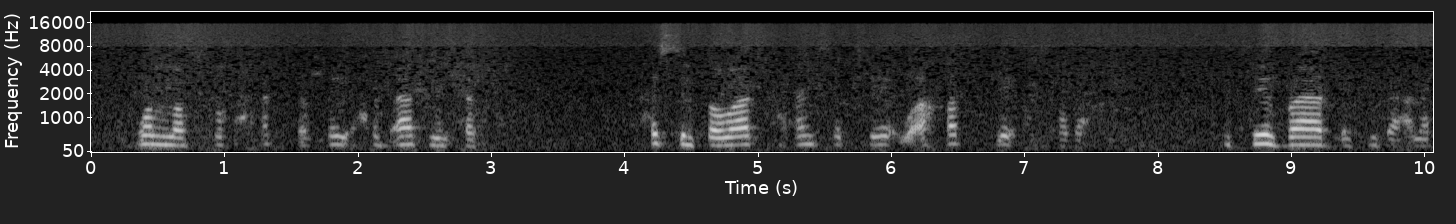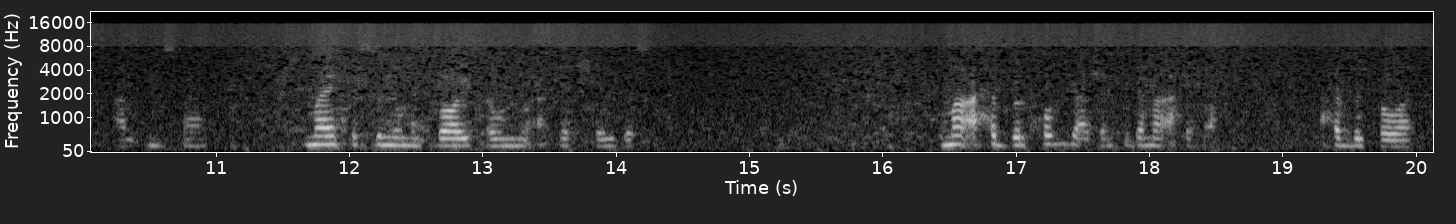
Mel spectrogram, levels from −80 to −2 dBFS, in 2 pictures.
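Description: Noise suppressor artifacts run throughout: the room noise, only about 7 dB under the speech, is pushed down about 18 dB between phrases, so the background pumps. Speech cut by the noise suppressor occurs at 0.71–3.08, 4.1–7.49, 8.5–10.93, 11.67–12.22, 12.55–14.3, 16.43–18.5 and 19.28 s to the end. There the suppressor mistakes quiet speech for noise and pulls it down by about 18 to 22 dB, or about 12 dB at 11.67 s. Over about 0.3 to 1.5 s in most of these spans, endings and soft consonants sound swallowed.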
